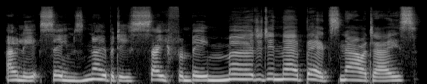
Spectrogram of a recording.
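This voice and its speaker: A woman's voice: mid-range voice, steady tone, normal speed, voice pushed up, natural voice. A woman voicing a gossipy, darkly self-important working-class housemaid in a storybook. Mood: ominous gossip. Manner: dramatic, rustic turns of phrase.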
